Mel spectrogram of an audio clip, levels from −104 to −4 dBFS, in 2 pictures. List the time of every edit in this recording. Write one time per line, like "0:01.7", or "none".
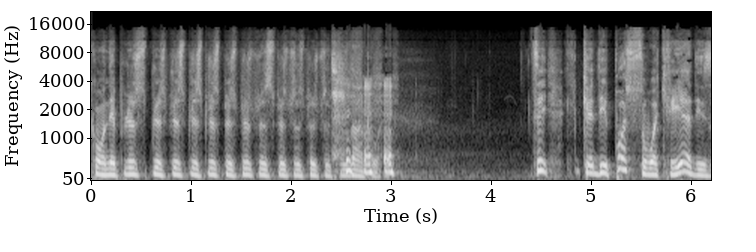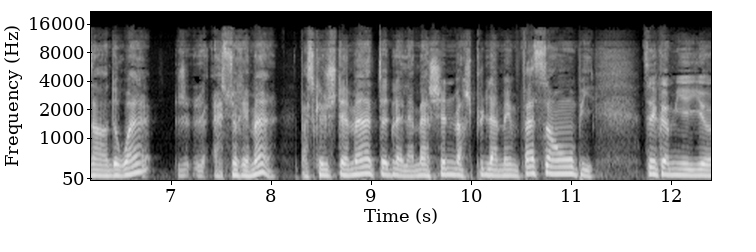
0:08.2
0:09.2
